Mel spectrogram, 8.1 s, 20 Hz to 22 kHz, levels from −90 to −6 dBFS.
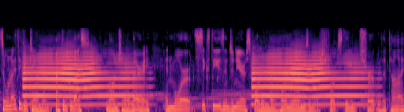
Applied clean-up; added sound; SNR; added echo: none; Trumpet; -5 dB; none.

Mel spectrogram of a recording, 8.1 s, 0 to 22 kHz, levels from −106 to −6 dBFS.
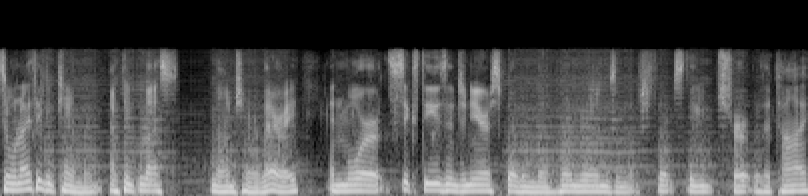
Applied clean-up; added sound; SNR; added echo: neural separator model SepFormer DNS4.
